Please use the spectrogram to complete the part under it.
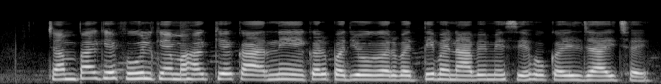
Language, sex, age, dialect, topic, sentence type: Magahi, female, 51-55, Western, agriculture, statement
